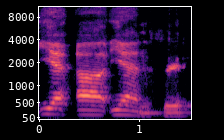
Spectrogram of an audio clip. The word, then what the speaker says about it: Hein: It was a shot from inside the box from the Auxerre substitute Yen. Because the H is silent in front.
